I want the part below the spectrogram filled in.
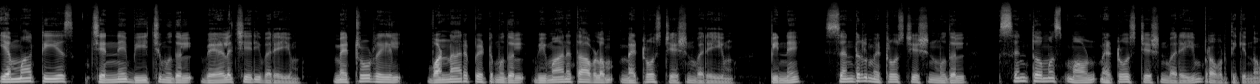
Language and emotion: Malayalam, neutral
